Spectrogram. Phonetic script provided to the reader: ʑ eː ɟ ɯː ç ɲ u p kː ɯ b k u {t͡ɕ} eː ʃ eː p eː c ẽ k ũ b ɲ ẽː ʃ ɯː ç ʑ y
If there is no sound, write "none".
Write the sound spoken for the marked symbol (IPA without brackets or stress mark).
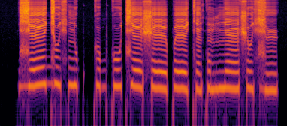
t͡ɕ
